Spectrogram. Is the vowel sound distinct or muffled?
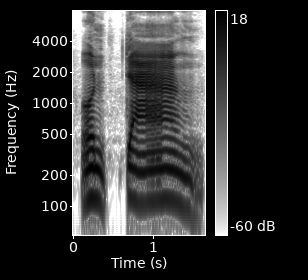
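distinct. The vowels are strong and clearly sounded. "혀가 이게 뭉쳐 있으면 안쪽으로 뭉쳐 있으면 언땅 이렇게 나와요"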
